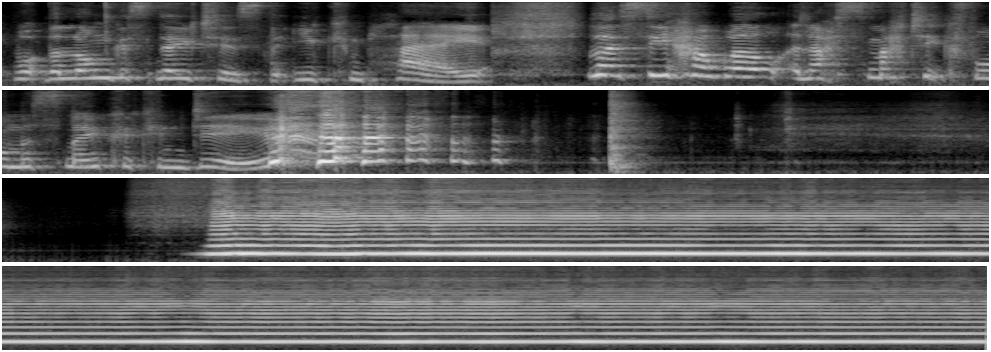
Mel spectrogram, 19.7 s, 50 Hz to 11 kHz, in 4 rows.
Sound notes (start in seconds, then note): 6.3 laughing; 10.7 long note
